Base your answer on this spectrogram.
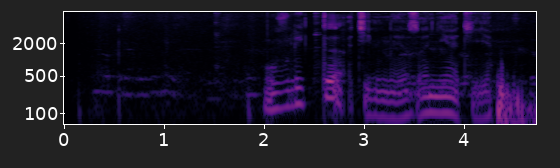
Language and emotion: Russian, positive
